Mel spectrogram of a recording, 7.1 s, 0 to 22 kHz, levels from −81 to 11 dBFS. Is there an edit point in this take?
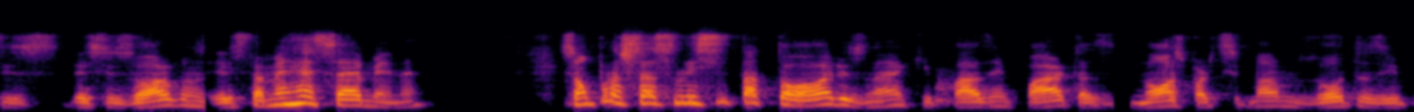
yes; 2 cuts; at 1.0 s, 5.6 s

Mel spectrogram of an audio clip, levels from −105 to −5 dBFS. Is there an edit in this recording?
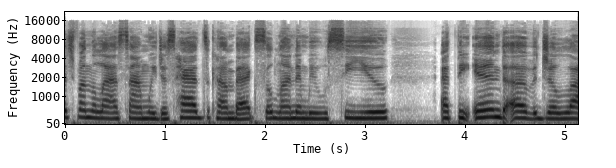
no; 0 cuts

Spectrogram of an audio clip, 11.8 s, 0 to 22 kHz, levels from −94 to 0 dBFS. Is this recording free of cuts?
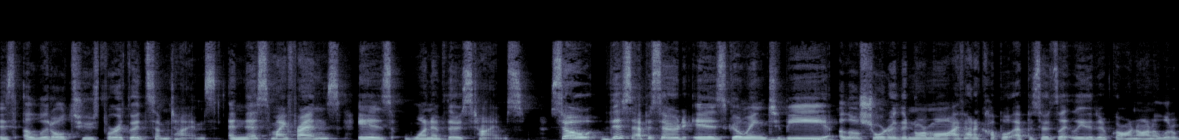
no; 5 cuts; at 0.9 s, 1.3 s, 3.5 s, 5.4 s, 8.4 s

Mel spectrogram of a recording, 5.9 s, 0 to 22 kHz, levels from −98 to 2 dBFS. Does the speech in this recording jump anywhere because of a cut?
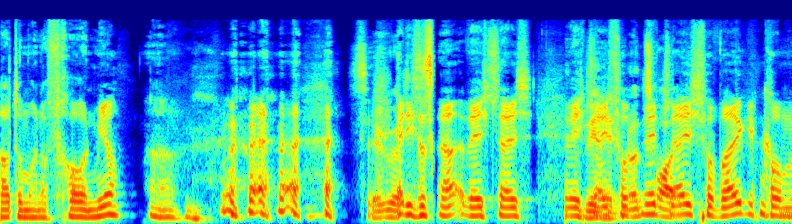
yes; 3 cuts; at 3.3 s, 4.2 s, 4.9 s

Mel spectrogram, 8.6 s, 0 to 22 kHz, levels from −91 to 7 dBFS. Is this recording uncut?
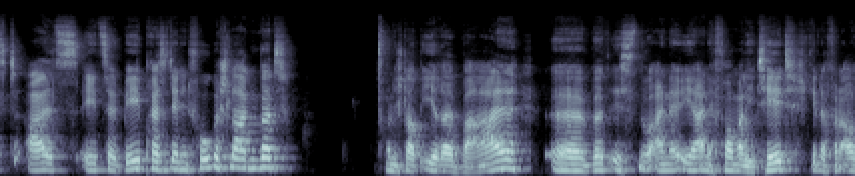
no; 1 cut; at 5.3 s

